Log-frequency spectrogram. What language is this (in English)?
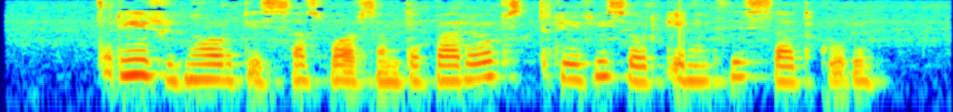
Georgian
